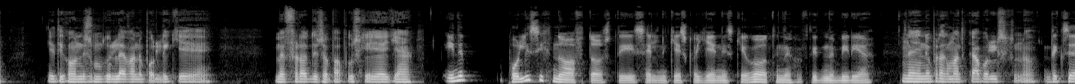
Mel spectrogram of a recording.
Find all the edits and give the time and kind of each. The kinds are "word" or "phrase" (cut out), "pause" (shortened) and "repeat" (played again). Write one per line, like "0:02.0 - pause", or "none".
0:08.8 - pause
